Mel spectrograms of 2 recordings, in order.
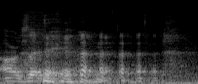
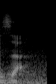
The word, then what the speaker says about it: Rza: not an Irish name, R-Z-A. It's Rza. Rza. If you can roll your R's, it's perfect. So Rza. If not, you can just say Za.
